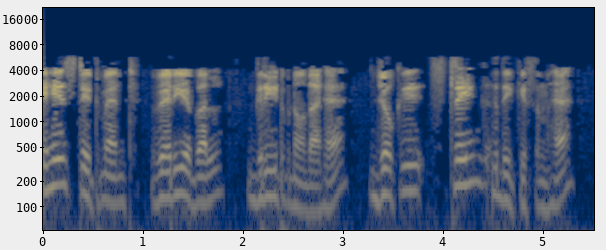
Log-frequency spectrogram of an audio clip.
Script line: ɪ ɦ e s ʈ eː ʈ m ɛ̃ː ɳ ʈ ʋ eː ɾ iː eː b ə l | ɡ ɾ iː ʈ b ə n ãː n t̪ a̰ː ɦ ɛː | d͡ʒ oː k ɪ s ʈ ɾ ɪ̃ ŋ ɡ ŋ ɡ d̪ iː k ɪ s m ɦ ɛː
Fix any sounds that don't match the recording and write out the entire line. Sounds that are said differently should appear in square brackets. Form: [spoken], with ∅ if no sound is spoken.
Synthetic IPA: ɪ ɦ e s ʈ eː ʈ m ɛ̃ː ɳ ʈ ʋ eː ɾ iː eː b ə l | ɡ ɾ iː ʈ b ə n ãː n [d̪] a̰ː ɦ ɛː | d͡ʒ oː k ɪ s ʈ ɾ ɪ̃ ŋ ɡ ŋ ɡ d̪ iː k ɪ s m ɦ ɛː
